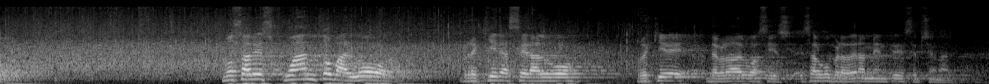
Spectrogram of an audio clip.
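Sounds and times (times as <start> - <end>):
audience applause: 0.0 - 7.0
speech: 2.2 - 9.6.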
